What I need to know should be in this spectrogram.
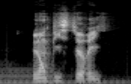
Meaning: a workshop where lamps are stored, maintained, repaired, and distributed (in a coalmine, factory, railway, etc.); a lamp room
- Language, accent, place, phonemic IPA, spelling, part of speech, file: French, France, Lyon, /lɑ̃.pis.tə.ʁi/, lampisterie, noun, LL-Q150 (fra)-lampisterie.wav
